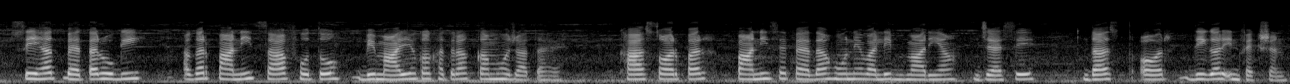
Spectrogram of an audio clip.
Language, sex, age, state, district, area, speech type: Urdu, female, 18-30, Delhi, North East Delhi, urban, spontaneous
